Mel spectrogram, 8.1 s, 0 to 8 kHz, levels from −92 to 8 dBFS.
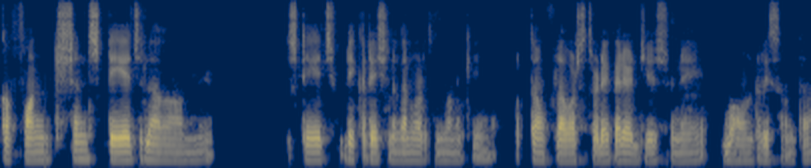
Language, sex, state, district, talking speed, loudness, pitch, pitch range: Telugu, male, Andhra Pradesh, Anantapur, 140 wpm, -29 LUFS, 100 Hz, 95-105 Hz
